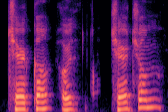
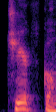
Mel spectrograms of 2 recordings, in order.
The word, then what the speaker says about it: circum: Cercum oppida muri. So hard C. Circum.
